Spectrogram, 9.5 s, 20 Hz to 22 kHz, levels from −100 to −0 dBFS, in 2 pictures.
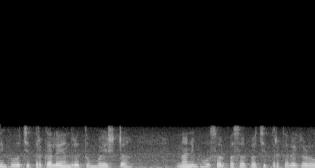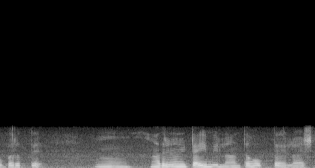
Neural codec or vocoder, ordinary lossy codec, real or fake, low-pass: none; none; real; 5.4 kHz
